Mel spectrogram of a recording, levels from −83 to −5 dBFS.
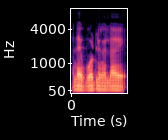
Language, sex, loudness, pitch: Marathi, male, -19 LUFS, 85 Hz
